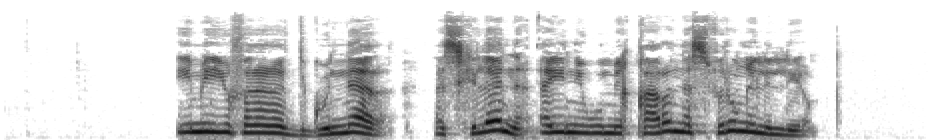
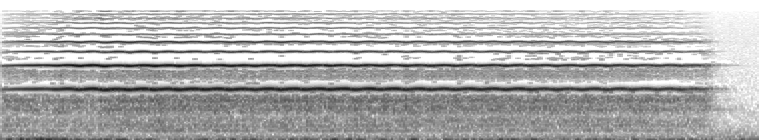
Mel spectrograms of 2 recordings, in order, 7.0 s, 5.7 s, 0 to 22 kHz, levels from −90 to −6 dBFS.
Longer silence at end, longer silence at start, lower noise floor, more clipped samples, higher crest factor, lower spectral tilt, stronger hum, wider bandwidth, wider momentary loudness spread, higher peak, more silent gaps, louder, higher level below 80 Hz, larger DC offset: first, 0.9 s vs 0.4 s; first, 1.3 s vs 0 s; first, -80 dBFS vs -34 dBFS; neither; about the same, 16 dB vs 12 dB; first, -4.5 dB/octave vs 4 dB/octave; neither; second, 14.5 kHz vs 16 kHz; about the same, 9 LU vs 10 LU; about the same, -2 dBFS vs -2 dBFS; neither; second, -18 LUFS vs -11 LUFS; second, -56 dBFS vs -46 dBFS; neither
